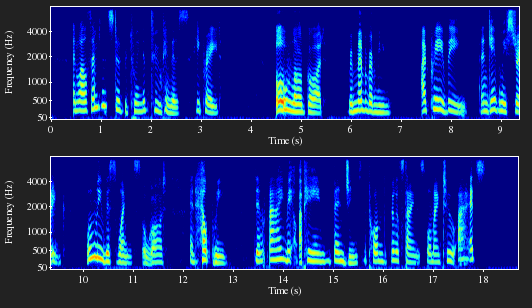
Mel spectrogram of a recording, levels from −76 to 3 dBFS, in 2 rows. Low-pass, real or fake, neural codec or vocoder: 7.2 kHz; fake; codec, 16 kHz in and 24 kHz out, 0.4 kbps, LongCat-Audio-Codec, four codebook decoder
